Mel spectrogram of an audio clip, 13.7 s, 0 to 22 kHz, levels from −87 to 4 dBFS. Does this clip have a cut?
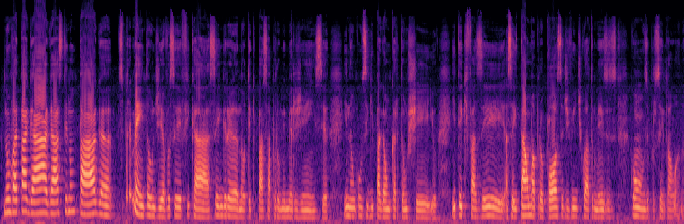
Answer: no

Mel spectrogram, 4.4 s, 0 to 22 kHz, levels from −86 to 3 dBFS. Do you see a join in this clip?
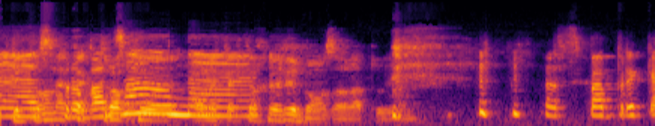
no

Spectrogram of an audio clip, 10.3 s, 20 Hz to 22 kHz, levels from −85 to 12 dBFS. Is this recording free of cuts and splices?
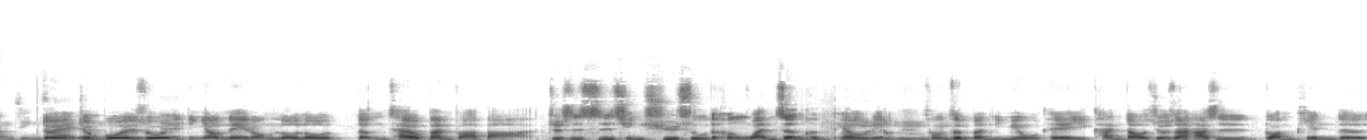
yes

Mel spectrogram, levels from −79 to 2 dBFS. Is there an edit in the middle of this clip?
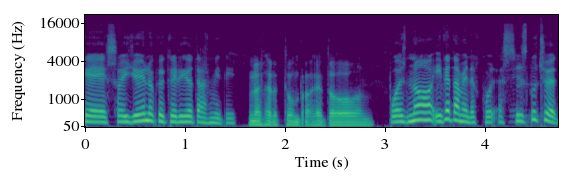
yes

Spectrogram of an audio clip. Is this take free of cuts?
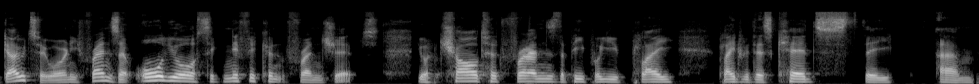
no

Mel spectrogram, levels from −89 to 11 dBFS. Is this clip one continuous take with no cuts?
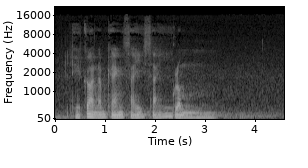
no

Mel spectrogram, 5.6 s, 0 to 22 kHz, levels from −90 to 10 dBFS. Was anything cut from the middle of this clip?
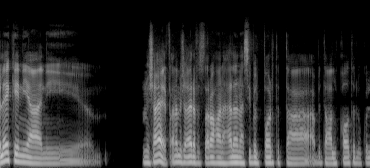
no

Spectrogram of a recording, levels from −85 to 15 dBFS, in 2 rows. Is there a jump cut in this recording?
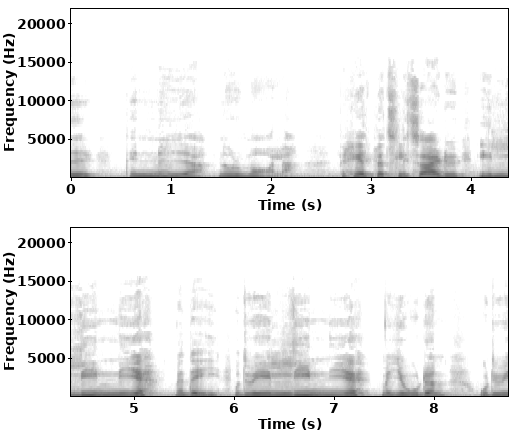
yes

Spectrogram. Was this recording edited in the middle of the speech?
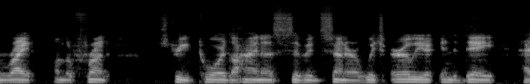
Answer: no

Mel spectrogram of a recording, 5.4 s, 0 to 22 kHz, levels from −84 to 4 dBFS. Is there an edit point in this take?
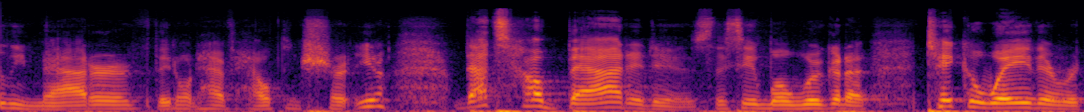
yes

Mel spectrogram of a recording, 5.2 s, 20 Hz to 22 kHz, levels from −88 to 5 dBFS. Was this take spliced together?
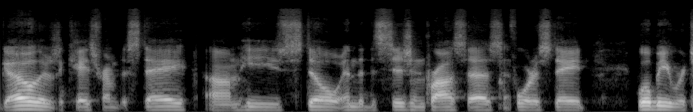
yes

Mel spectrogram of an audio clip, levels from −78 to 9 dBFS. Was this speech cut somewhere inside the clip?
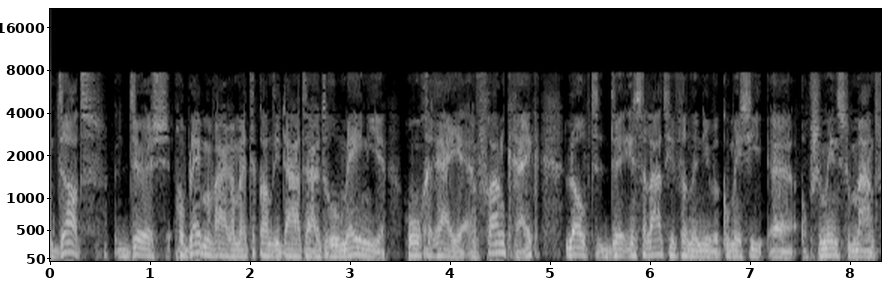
yes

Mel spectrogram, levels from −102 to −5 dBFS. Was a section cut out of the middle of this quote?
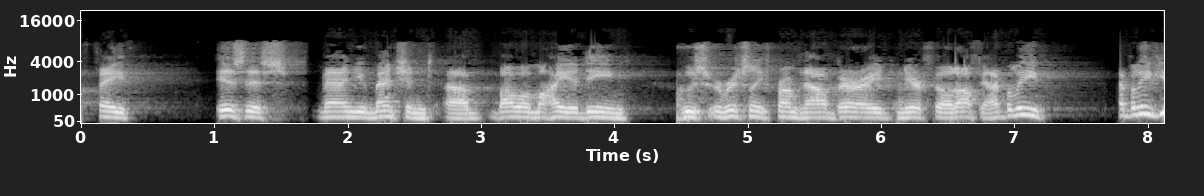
yes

